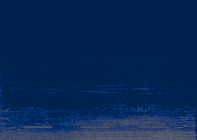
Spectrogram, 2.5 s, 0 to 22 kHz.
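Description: Faint electronic reversing beeps from an RC hydraulic wheel loader's sound module as the loader reverses: three short, even beeps on one pitch, about one every 0.7 seconds.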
